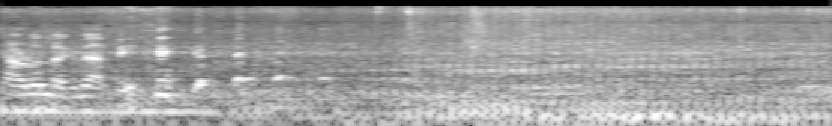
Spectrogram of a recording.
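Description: A motor vehicle's engine running steadily close by, taking over from about a second in, with voices talking over the first second.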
